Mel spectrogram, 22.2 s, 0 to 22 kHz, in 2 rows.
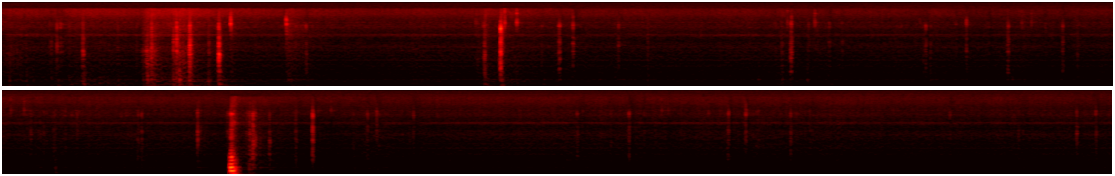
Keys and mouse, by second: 0.8 shift+s, 2.3 shift+middle click, 4.9 Tab, 5.4 Tab, 7.8 b, 8.4 shift+s, 9.9 Tab, 10.2 click, 10.5 Tab, 11.3 click, 11.8 shift+s, 13.4 ctrl+z, 14.1 Tab, 14.7 Tab, 15.3 shift+s, 17.2 Tab, 17.8 click, 18.2 Tab, 19.2 shift+s, 22.1 ctrl+z.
